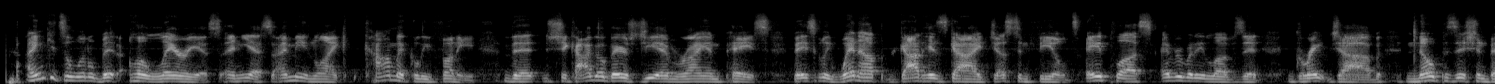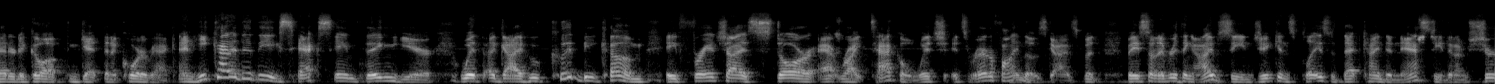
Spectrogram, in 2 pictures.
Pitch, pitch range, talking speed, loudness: 150 Hz, 130-160 Hz, 185 wpm, -27 LUFS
